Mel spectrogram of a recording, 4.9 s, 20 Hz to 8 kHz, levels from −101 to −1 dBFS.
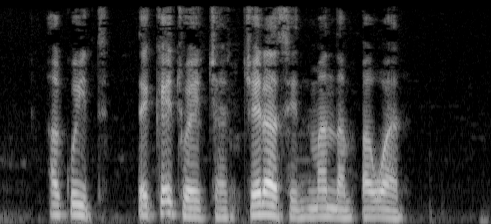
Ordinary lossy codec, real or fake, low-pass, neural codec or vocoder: MP3, 64 kbps; real; 7.2 kHz; none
